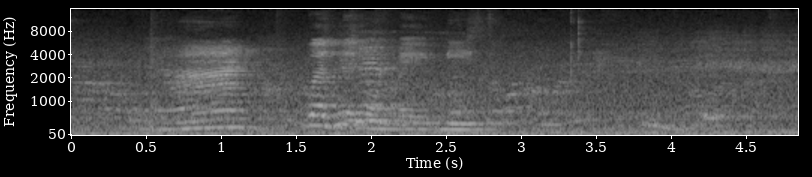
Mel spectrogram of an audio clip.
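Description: Thin, wavering, high-pitched crying and fussing over steady background hiss, typical of a newborn's cry.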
